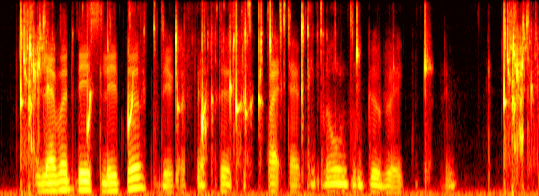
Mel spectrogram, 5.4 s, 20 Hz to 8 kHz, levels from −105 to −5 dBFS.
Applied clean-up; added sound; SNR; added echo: neural diffusion model UNIVERSE++.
